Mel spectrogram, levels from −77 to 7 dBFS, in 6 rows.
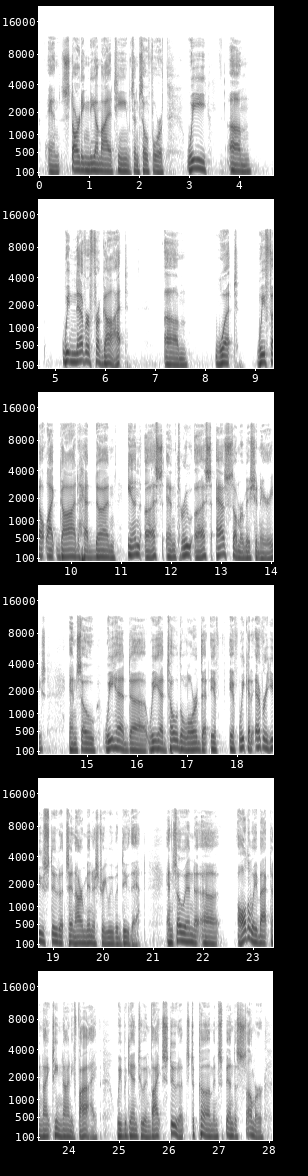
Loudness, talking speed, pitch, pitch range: -24 LUFS, 160 wpm, 120 Hz, 110-135 Hz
